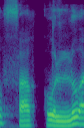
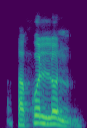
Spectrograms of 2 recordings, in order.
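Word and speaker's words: فكلٌّ: Izin bertanya Ustaz, tadi yang ciri-ciri isim yang al-awwalu itu fakullu atau fakulun Ustaz bacanya? Fakullun. Jadi setiap Tanwin isim, setiap isim yang kemudian setelahnya ada huruf jar pasti dibaca dengan tanwin.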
